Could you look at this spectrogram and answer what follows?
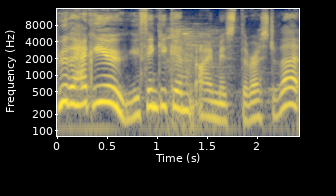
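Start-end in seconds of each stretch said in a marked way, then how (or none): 0.0-1.4 pitched-up, irate, angry man's voice. Reading out game dialogue: angry man's voice. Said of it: "Angry man's voice".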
